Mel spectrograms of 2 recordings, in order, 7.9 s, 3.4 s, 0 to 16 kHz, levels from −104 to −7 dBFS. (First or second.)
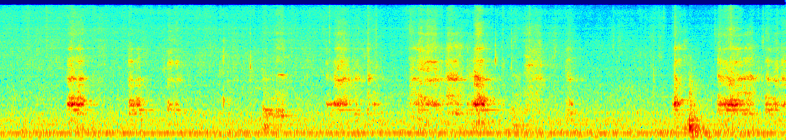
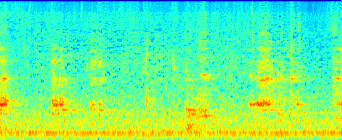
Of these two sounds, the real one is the second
